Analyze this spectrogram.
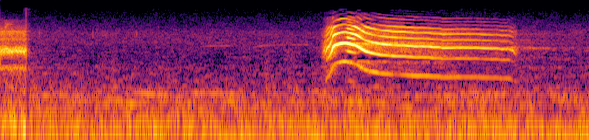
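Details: Roadside hawk giving one loud, harsh, drawn-out scream lasting about a second, starting with a sharp rise and then trailing slightly downward, against a quiet background with a faint short note just before it.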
